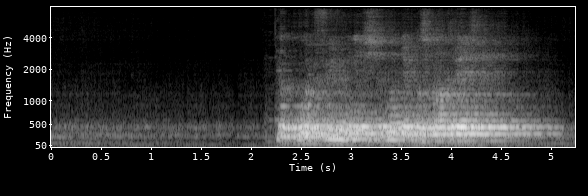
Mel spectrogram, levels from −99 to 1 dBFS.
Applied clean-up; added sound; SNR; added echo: neural separator model SepFormer DNS4.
